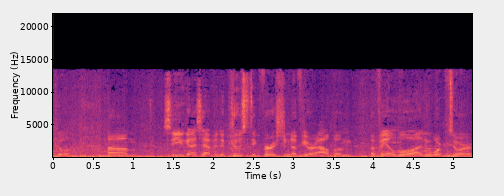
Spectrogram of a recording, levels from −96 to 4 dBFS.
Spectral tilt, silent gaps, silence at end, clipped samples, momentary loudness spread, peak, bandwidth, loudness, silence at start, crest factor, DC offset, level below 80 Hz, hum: -3.5 dB/octave; none; 0 s; under 0.1%; 6 LU; -6 dBFS; 13.5 kHz; -24 LUFS; 0 s; 18 dB; under 0.1%; -50 dBFS; none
